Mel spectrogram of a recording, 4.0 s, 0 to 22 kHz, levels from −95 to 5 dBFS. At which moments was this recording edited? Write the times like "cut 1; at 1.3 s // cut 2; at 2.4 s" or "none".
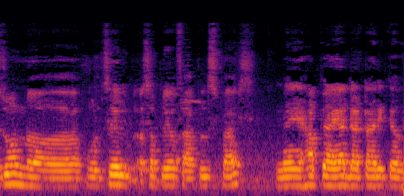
cut 1; at 2.6 s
